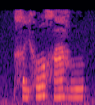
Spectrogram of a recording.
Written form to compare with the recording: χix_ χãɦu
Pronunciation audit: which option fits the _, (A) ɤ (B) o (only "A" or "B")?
B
